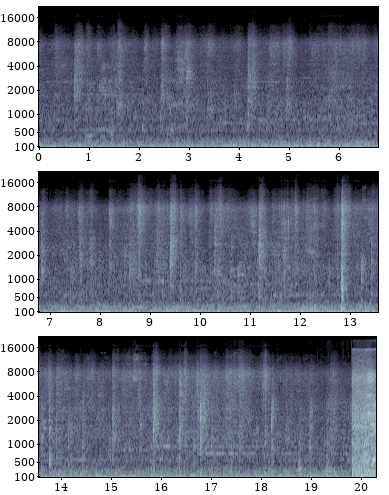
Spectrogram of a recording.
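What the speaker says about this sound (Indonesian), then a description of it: "jadi kereta lokal Cepunya sudah berangkat dari stasiun Bojonegoro tadi" A local passenger train departing Bojonegoro station on the Cepu–Surabaya Pasar Turi line, heard from on board as a steady, loud low rumble with rhythmic clicking of wheels over rail joints; talk is faintly mixed in.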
